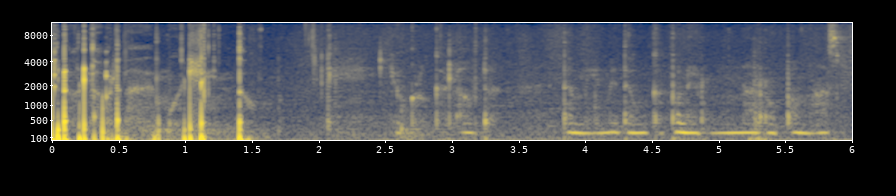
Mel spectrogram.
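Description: Dress fabric handled and rubbing against a close microphone: loud crackling and knocks for about the first second and a half, then softer rustling with low whispering.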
